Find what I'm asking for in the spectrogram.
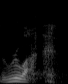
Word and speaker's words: ruach: The meaning of that word is pronounced ruach, and it means like wind or breath, from which you can't see where it comes from.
